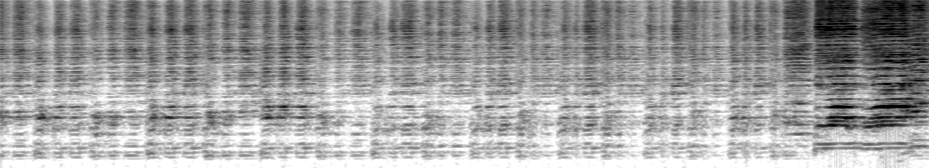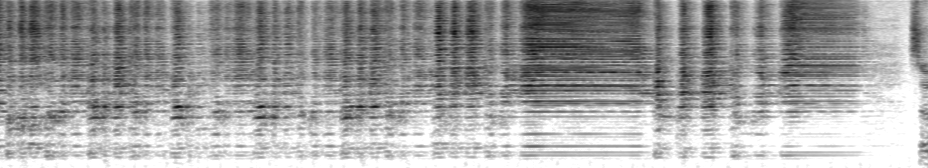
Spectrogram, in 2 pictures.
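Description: Harmonica chugging a train rhythm in triplet pulses, steady reedy chords with a brief louder wail midway, playing alone at moderate volume.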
